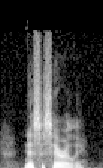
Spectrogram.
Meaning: Inevitably; of necessity
- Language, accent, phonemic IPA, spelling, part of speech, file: English, US, /ˌnɛs.əˈsɛɹ.ə.li/, necessarily, adverb, En-us-necessarily.ogg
